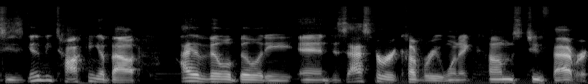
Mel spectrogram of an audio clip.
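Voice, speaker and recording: Over music in the background, a man of medium pitch talks at a moderate pace with ordinary pitch variation, the sound dry and close with no echo. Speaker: tech community show co-host. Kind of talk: casual panel chat.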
